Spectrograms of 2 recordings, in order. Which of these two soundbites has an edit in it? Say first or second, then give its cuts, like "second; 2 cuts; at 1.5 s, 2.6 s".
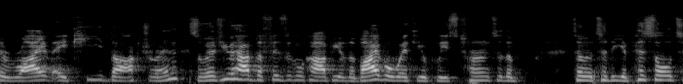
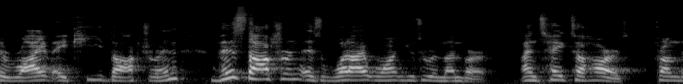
first; 1 cut; at 1.9 s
